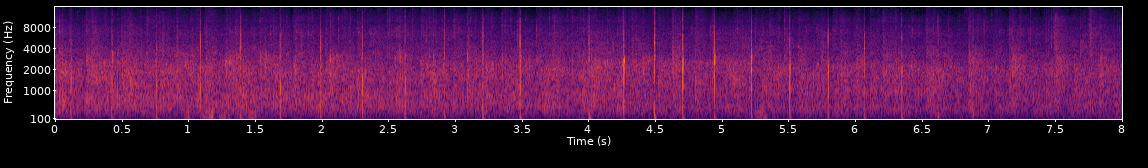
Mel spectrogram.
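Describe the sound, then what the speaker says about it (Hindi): A church congregation clapping hands during a Sunday service, many people applauding together in a fairly soft, steady patter with a few sharper individual claps standing out. "हम लोग की ताली की आवाज बहुत कमजोर हो गई है।"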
